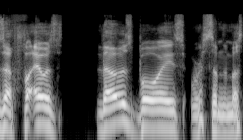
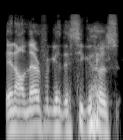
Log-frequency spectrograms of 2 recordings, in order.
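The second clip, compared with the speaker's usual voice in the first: normal talking voice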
